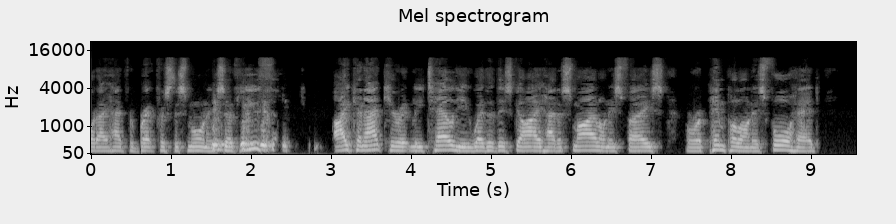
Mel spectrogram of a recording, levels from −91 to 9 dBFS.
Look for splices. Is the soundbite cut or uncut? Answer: uncut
